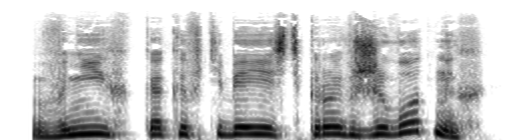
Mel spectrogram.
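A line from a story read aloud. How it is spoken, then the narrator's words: Innocent tone. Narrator (Russian): невинным тоном поинтересовалась Маша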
